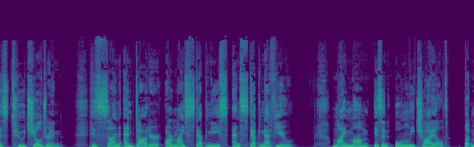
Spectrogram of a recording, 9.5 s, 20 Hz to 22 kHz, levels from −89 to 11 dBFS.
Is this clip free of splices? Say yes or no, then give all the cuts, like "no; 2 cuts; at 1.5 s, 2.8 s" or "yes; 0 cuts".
yes; 0 cuts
